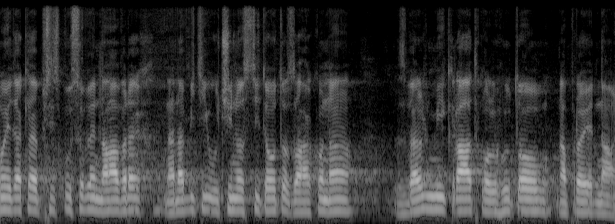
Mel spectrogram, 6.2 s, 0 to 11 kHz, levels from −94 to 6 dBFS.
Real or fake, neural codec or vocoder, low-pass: fake; vocoder, 22.05 kHz, 80 mel bands, WaveNeXt; 9.9 kHz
